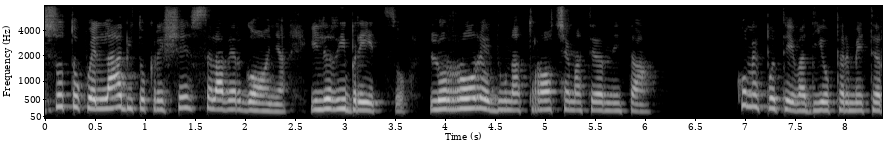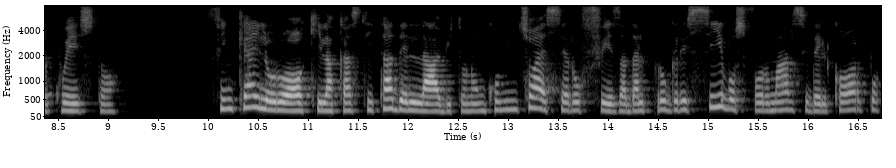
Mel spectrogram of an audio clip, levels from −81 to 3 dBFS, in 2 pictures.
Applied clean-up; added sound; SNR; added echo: none; none; none; none.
